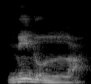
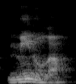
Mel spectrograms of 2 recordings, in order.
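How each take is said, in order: First: The L sound is held longer. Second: The L sound is short. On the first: The speaker calls it right. "How I extend that L sound just a little bit" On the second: The speaker calls it wrong. "that L is not minulla"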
